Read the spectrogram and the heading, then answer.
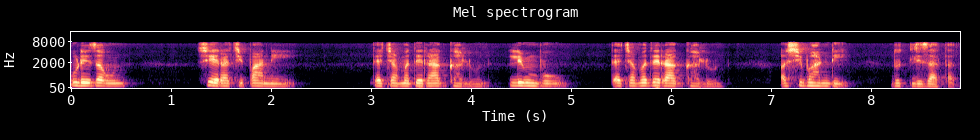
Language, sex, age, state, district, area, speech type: Marathi, female, 45-60, Maharashtra, Satara, rural, spontaneous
